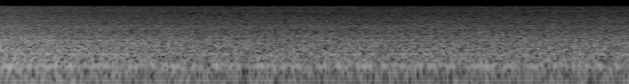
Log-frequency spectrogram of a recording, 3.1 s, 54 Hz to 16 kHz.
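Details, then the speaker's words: IBM eServer xSeries 220 server at first power-on: soft even fan hiss and faint hum, no disk whir yet; SCSI hard drives stay idle until the controller accesses them, so a normal power-up. "So here it comes up. It's pretty quiet so far. Apparently these SCSI hard drives do not spin up until their controller tries to access them."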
